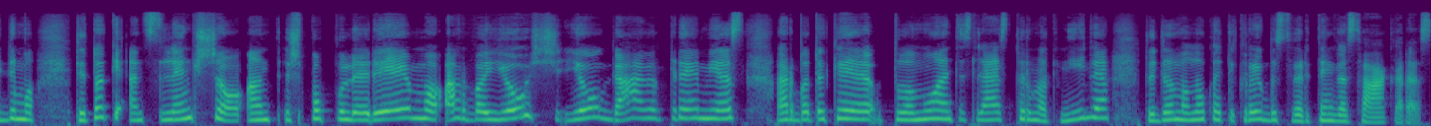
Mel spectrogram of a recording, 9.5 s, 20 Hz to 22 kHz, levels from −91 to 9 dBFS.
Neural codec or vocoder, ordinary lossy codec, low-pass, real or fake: codec, 44.1 kHz, 2.6 kbps, SNAC; MP3, 96 kbps; 14.4 kHz; fake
